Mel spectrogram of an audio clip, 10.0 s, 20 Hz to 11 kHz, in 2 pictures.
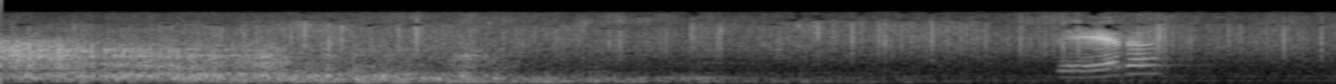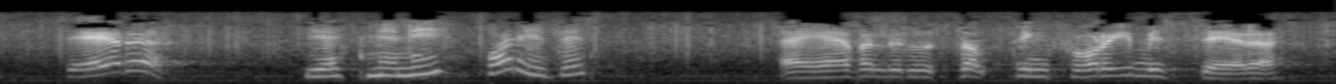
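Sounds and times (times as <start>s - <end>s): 
heavy rolling rumble of thunder: 0.0s - 3.6s
steady rain: 0.0s - 10.0s
speech: 4.1s - 4.5s, 5.2s - 7.3s, 7.9s - 9.9s.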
